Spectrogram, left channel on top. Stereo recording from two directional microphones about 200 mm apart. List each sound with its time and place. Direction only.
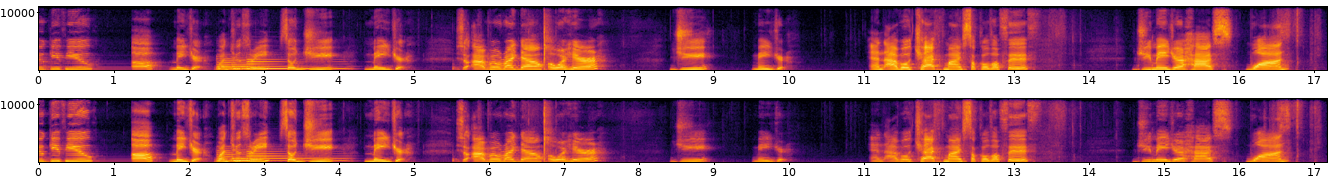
0.0 s speech: 35° right (ahead or behind); by 7.6 s 15° left (ahead or behind)
8.4 s a woman's voice: 40° left (ahead or behind)
11.7 s speech: 5° left (ahead or behind)
14.6 s speech: 25° left (ahead or behind); by 16.8 s 10° left (ahead or behind)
